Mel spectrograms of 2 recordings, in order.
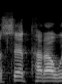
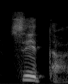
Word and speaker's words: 세타: 땡큐 할 때 그 th 있죠? 그거에 해당돼. 뭐 세타라고 읽어도 좋고 또는 이제 예시대로 돌아가서 이렇게 읽어도 좋고 요게 이제 오히려 더 가까운데 세타 세타 이렇게 읽도록 하고요.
